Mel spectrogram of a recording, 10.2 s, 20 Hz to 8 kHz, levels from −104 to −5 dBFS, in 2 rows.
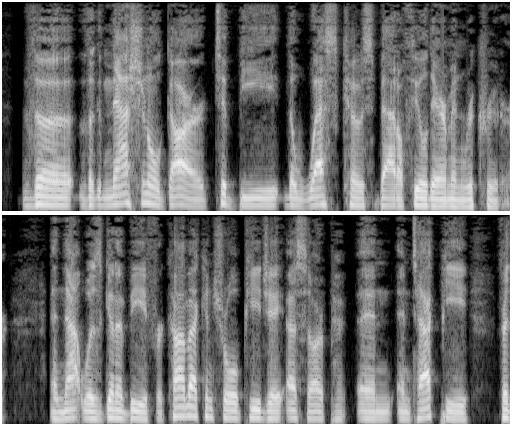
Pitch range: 100-125 Hz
